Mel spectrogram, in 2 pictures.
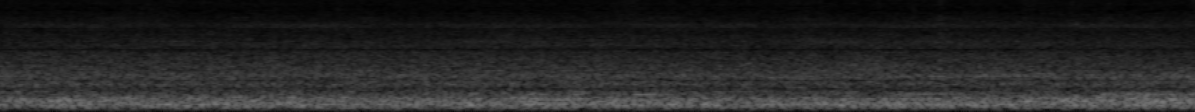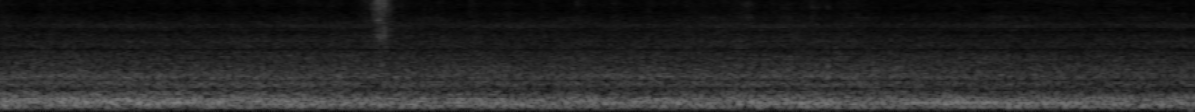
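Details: Steady, dense roar of road traffic and engines throughout, with no animal calls heard.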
